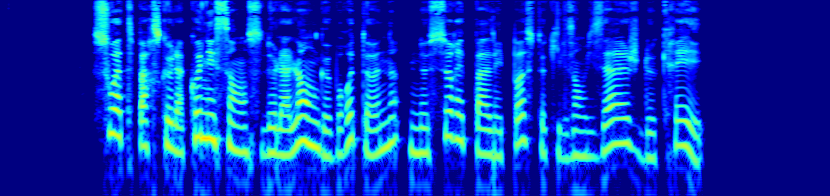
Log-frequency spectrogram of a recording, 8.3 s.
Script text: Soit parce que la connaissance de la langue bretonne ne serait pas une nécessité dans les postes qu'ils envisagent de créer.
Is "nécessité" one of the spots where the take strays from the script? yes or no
yes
